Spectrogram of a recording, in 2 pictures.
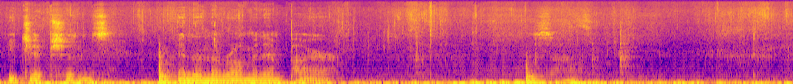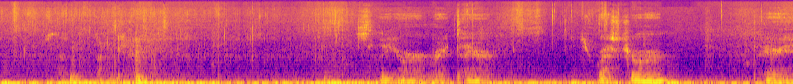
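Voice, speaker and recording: A man doing a soft-spoken ASMR role play as a practitioner, hushed and slipping in and out of whispers, giving slow, soothing instructions. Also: lowish voice, noisy background. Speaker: ASMR performer playing a practitioner treating a patient.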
